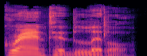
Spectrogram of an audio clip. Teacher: Glottal stops are very common in British English and are made by closing the throat, blocking the flow of air very briefly before releasing it. Granted. Can you hear the slight pause in there?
